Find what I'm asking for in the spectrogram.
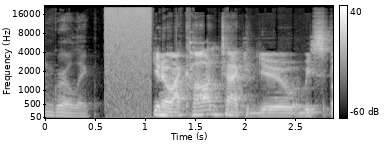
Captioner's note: static hissing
